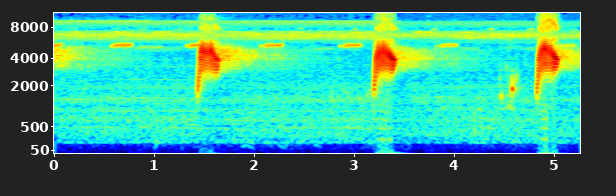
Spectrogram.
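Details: Common nighthawk uttering three harsh peent notes about every one and a half seconds, accompanied by a steady insect drone and a faint brief chirp.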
